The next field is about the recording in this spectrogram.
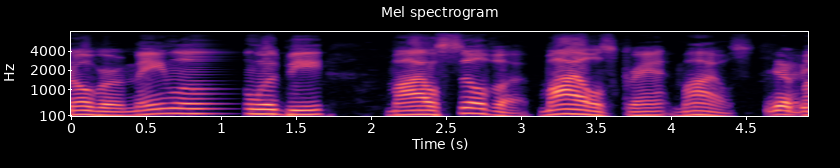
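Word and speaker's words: Miles Silvas: a mainland would be miles Silva miles grant miles yeah we also watch the last thing it's so this not Silva's yeah yeah you just you you the S is silent so mile Silva that mile Silva go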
